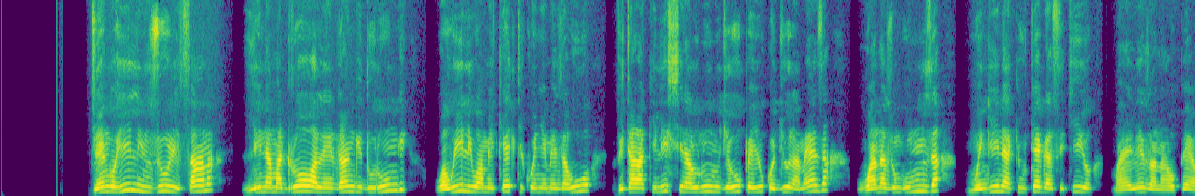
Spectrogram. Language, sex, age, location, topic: Swahili, male, 18-24, Kisii, government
